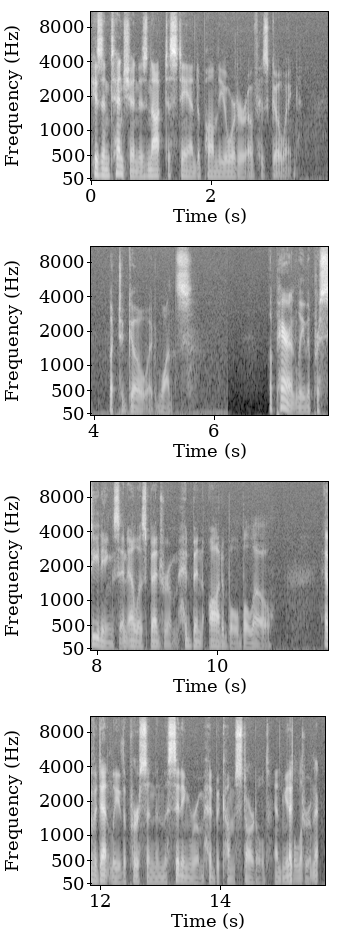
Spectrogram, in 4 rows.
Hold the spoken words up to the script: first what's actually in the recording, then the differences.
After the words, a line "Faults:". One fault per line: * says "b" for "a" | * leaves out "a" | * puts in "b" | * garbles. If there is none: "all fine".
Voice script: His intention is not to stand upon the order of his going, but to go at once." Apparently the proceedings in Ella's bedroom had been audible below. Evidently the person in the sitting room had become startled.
His intention is not to stand upon the order of his going, but to go at once." Apparently the proceedings in Ella's bedroom had been audible below. Evidently the person in the sitting room had become startled. [garbled]
Faults:
* garbles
